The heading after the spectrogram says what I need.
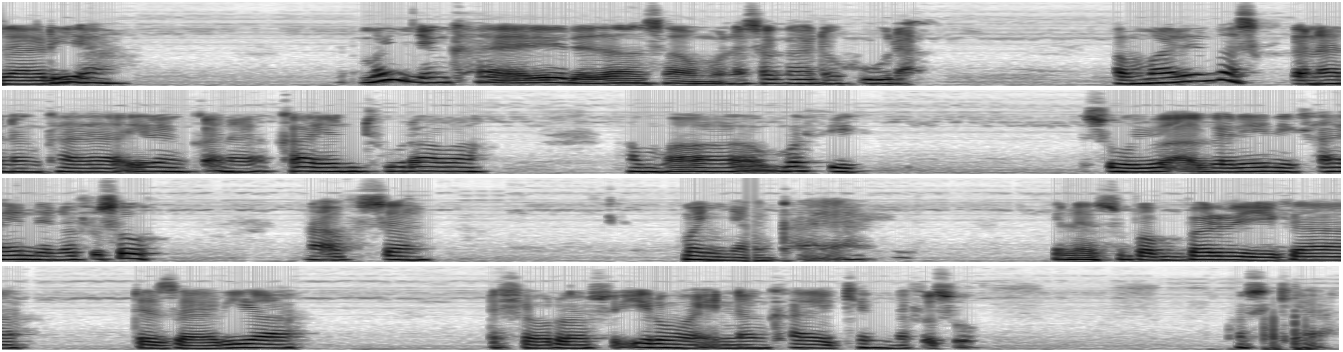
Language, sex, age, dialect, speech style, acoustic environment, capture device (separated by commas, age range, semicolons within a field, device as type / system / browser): Hausa, male, 25-34, Nigeria - Kano, anxious; happy; relaxed, silence; appliances, mobile / Linux / Chrome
